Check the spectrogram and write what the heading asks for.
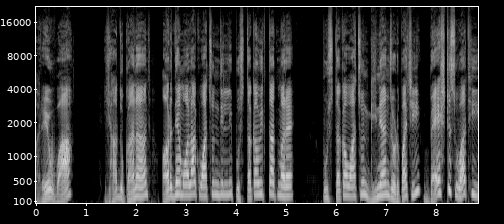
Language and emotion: Goan Konkani, happy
